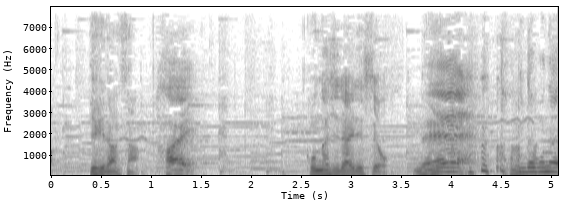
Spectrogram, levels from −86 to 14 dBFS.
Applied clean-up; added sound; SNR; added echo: none; none; none; none.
